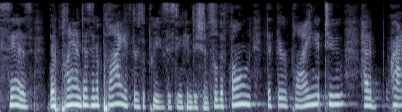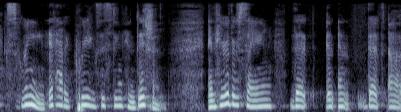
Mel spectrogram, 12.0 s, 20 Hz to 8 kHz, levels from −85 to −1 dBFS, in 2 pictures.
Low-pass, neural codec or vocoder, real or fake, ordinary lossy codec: 7.2 kHz; codec, 16 kHz, 8 kbps, FreqCodec, smaller model; fake; AAC, 32 kbps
